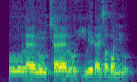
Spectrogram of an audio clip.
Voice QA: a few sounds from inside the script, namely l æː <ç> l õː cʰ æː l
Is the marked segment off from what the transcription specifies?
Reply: yes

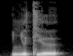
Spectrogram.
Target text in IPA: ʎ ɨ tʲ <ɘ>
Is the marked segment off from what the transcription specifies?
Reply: no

